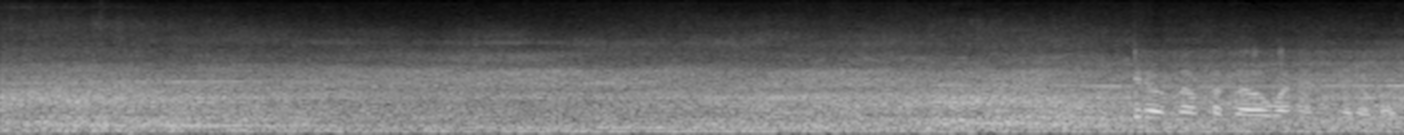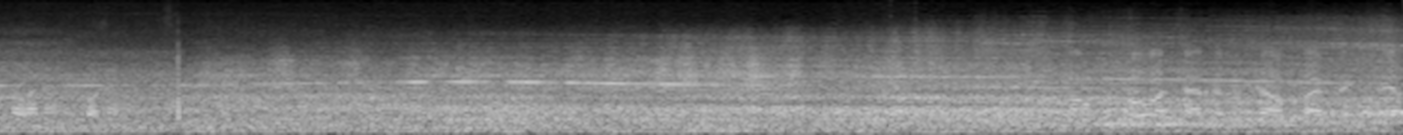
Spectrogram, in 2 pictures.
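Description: A jet engine whines with a high, slowly shifting tone.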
